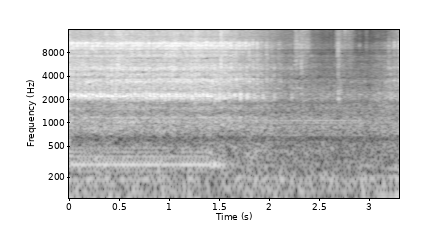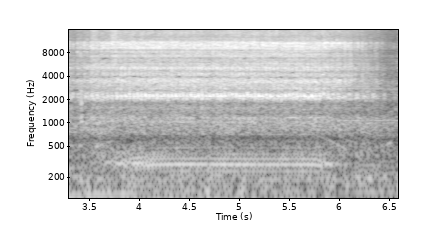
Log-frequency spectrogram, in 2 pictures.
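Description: Buggy-mounted olive trunk shaker's engine running hard in two bursts of shaking, the first about two seconds long and the second about three, with a brief drop in between as the tree is vibrated to bring down its olives.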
